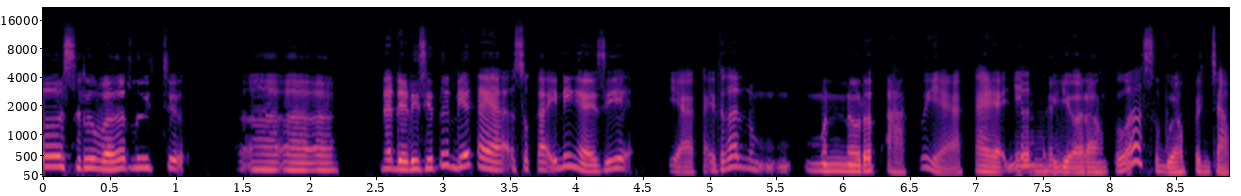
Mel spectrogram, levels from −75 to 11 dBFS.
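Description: Robotic sound from repeated short buffers hits this speech at 7.30–7.64 s, after "m menurut aku ya": a rigid 134 Hz buzz over most of that stretch, likely from a replayed 7.5 ms buffer.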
